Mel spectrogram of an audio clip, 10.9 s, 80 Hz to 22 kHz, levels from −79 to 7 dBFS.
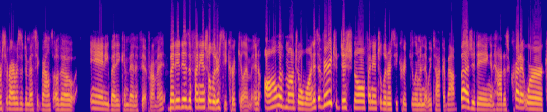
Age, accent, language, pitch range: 30-49, American, English, 185-235 Hz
